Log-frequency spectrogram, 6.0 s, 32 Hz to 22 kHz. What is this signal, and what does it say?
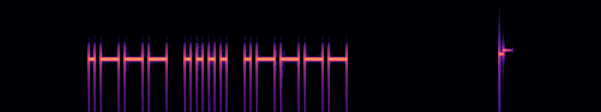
Morse code, heard as a keyed tone, about 20 wpm, 700 Hz. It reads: JH1
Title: Callsign Prefixes for Top 25 DXCC - 20wpm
